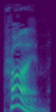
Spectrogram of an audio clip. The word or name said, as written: prime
